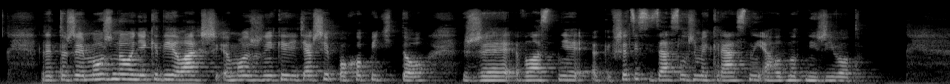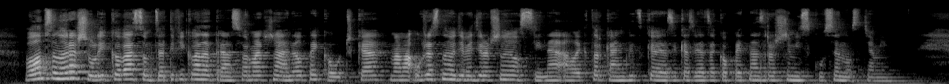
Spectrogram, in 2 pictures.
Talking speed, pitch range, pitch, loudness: 135 wpm, 190-215 Hz, 200 Hz, -25 LUFS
